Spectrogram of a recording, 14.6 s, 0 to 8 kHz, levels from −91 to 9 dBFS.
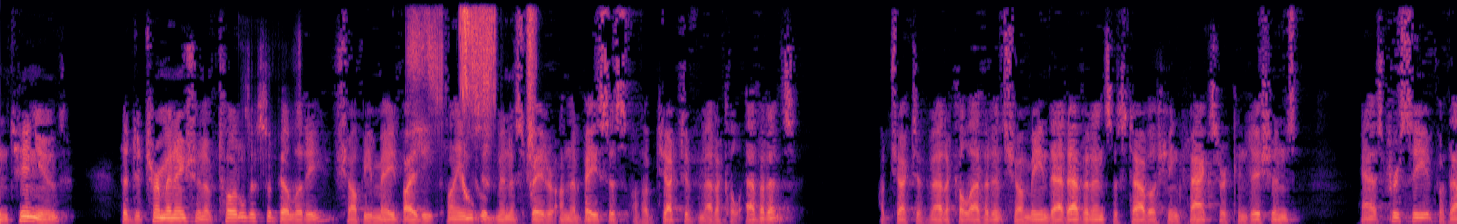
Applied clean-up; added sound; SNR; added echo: neural mask model Resemble Enhance denoiser.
